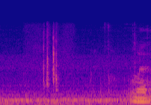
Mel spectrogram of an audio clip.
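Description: Computer keyboard typing while entering Excel spreadsheet formulas: a few quiet, quick key clicks in a short cluster, faint and close, over low background hum, with a brief louder knock at the end.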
